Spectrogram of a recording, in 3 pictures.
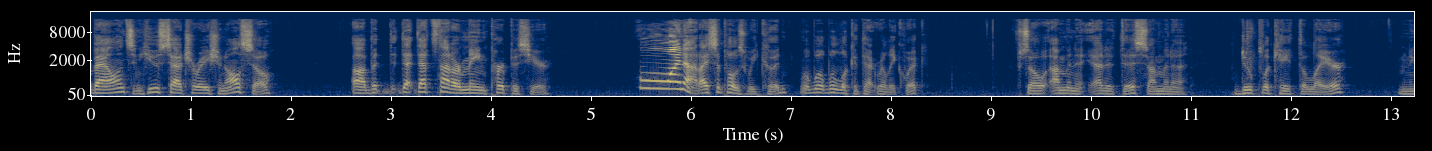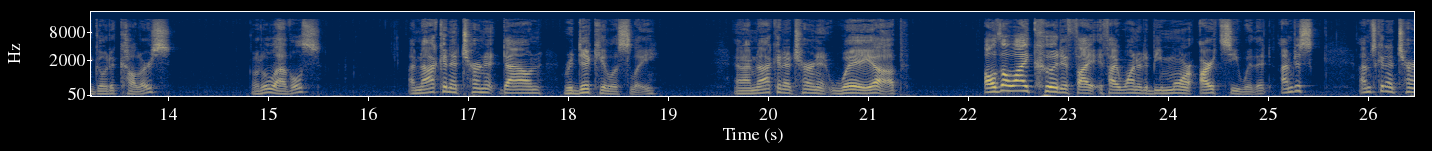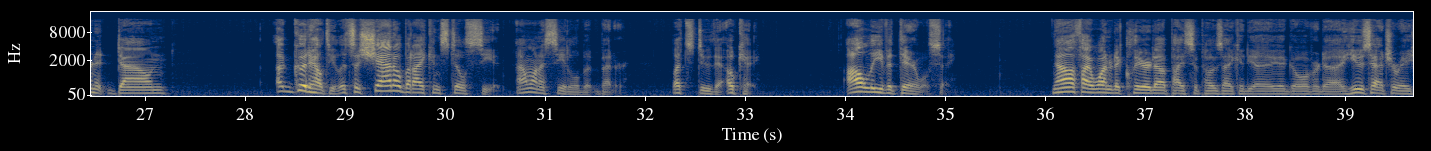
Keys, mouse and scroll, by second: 1.3 click, 7.6 click, 8.6 click, 11.4 ctrl+shift+d, 12.9 click, 14.6 click, 16.8-29.0 drag, 30.8-32.0 drag, 34.8 click, 37.3 click, 38.9 click.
